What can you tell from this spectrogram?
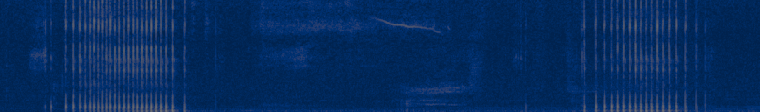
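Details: Pug dog snoring while sleeping: two loud, rattling snore bursts several seconds apart, each a rapid buzzing flutter on inspiration, with quiet breathing between.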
